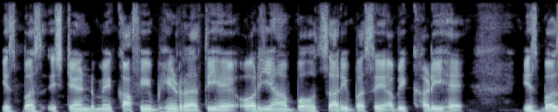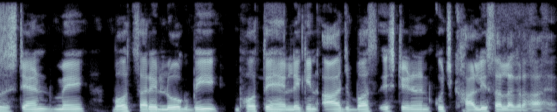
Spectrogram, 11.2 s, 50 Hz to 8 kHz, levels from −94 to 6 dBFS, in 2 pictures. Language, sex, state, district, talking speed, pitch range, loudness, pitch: Hindi, male, Bihar, Jahanabad, 200 wpm, 125-140 Hz, -15 LUFS, 135 Hz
